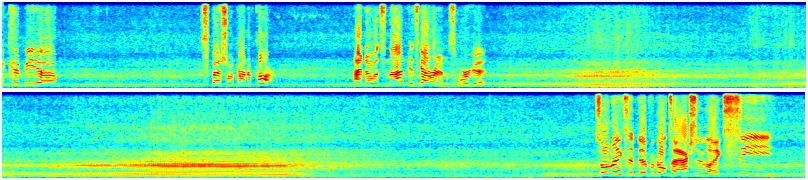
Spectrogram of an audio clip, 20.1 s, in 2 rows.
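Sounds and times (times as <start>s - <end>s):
motorcycle engine under throttle: 5.6s - 20.0s.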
